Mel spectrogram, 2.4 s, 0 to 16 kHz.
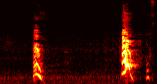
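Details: Siberian Husky being taught basic training commands by its owner gives two short, sharp harmonic barks about 1.3 seconds apart, the second louder and falling in pitch, then a brief soft yip, over a faint low hum.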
